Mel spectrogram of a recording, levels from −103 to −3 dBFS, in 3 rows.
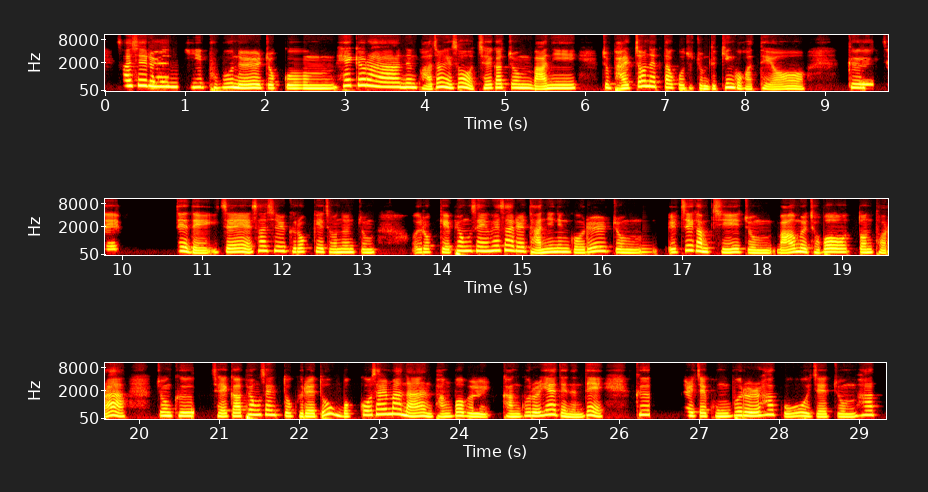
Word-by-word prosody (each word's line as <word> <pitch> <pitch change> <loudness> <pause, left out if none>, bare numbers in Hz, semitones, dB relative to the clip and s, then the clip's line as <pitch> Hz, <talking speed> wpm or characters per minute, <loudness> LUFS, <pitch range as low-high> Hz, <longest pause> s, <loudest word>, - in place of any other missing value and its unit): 사실은 310 -5 +2 0.2
이 240 0 -2
부분을 210 -2 +4
조금 180 -1 +1
해결하는 275 -8 +2
과정에서 220 - +1
제가 220 +3 0
좀 205 -3 +2
많이 190 +6 +3 0.3
좀 210 - -2
발전했다고도 210 - -1
좀 160 -4 -1
느낀 225 +11 +2
것 180 - -1
같아요. 145 0 -4 0.5
그 220 -1 0
이제 185 -3 -4 0.8
네네. 175 - +1
이제 200 +2 0
사실 270 0 -3
그렇게 210 -1 -3
저는 190 0 0
좀 170 0 -3 0.5
이렇게 185 0 -4
평생 260 +1 +2
회사를 280 -4 0
다니는 195 +5 +3
거를 205 +9 -2
좀 175 +2 -3 0.2
일찌감치 195 -4 +1
좀 150 -2 -1
마음을 185 +6 +3
접었던 195 0 0
터라 185 +4 0 0.4
좀 210 -1 +2
그 200 -1 +2 0.2
제가 185 +1 0
평생 275 +2 +1
또 190 -5 -1
그래도 175 - 0
먹고살 255 - -1
만한 200 - +3
방법을 170 -3 0
강구를 200 +5 0
해야 285 +2 +2
되는데 175 - 0 0.4
그거를 270 0 -1 0.5
이제 190 -2 -1
공부를 200 +4 +1
하고 200 -8 -2
이제 160 -2 -3
좀 160 0 -2
하 255 +3 -3
200 Hz, 240 characters per minute, -22 LUFS, 175-240 Hz, 0.8 s, 부분을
